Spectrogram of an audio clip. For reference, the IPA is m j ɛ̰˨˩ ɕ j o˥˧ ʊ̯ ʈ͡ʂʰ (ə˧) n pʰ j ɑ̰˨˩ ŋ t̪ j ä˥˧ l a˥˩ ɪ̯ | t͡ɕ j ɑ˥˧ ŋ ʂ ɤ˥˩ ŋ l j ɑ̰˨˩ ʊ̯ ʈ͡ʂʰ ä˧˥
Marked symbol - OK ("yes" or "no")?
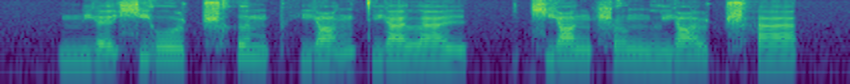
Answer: no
